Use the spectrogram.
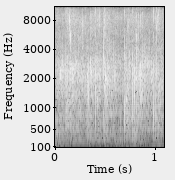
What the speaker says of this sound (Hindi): ताली जोरदार वाली होनी चाहिए हमारे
